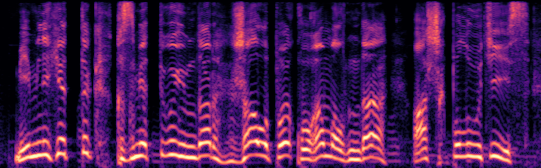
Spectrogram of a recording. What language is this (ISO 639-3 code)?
kaz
